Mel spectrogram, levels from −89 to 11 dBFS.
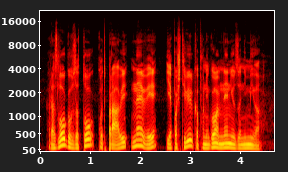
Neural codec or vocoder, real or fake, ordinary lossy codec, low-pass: vocoder, 48 kHz, 128 mel bands, Vocos; fake; none; 19.8 kHz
